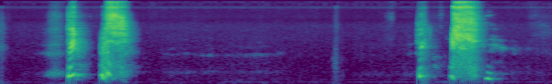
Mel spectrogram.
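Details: Sneezing fit while trying to relax: two bouts, each a quick inhaled snort followed by a sharp sneeze, separated by a few seconds of silence.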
